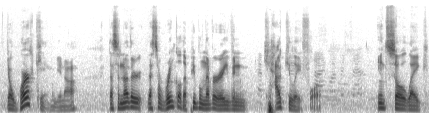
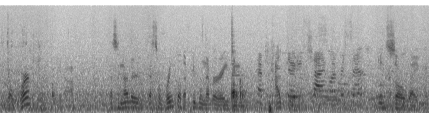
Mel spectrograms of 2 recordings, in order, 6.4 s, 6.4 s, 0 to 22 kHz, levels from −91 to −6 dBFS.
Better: first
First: hiss; faint; throughout; 25 dB below the speech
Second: hiss; loud; throughout; 1 dB below the speech

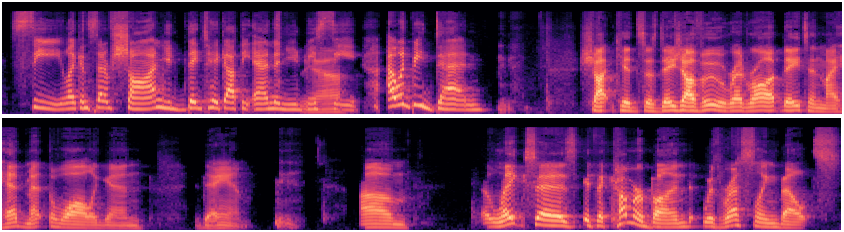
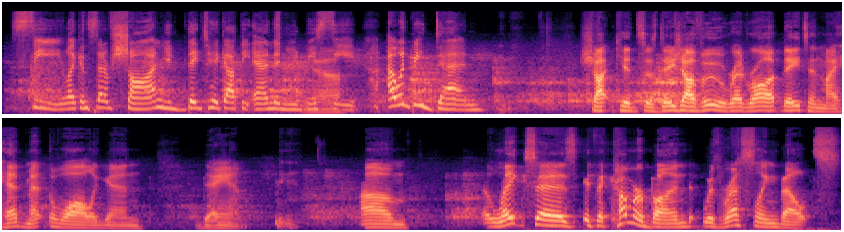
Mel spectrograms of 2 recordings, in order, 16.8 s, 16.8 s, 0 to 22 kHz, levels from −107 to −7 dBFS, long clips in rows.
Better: first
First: none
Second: household noises; noticeable; throughout; 15 dB below the speech

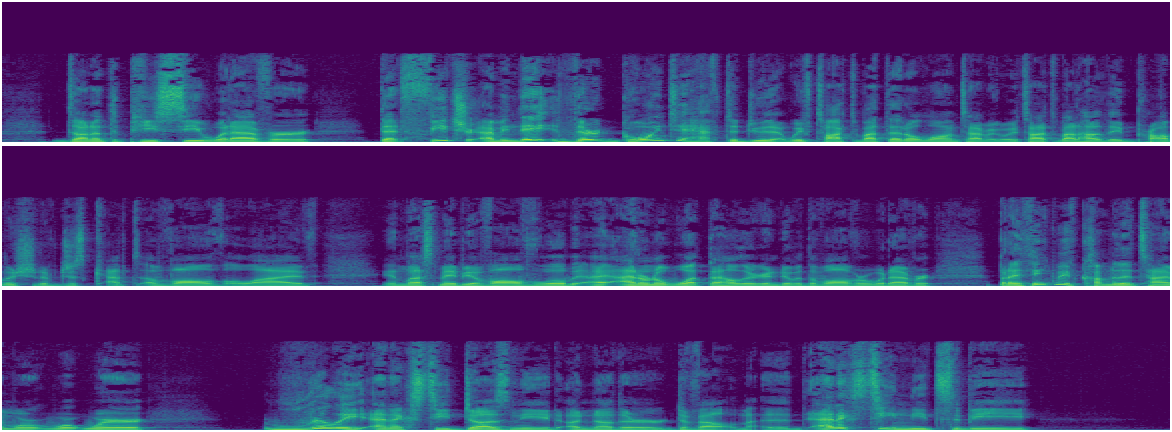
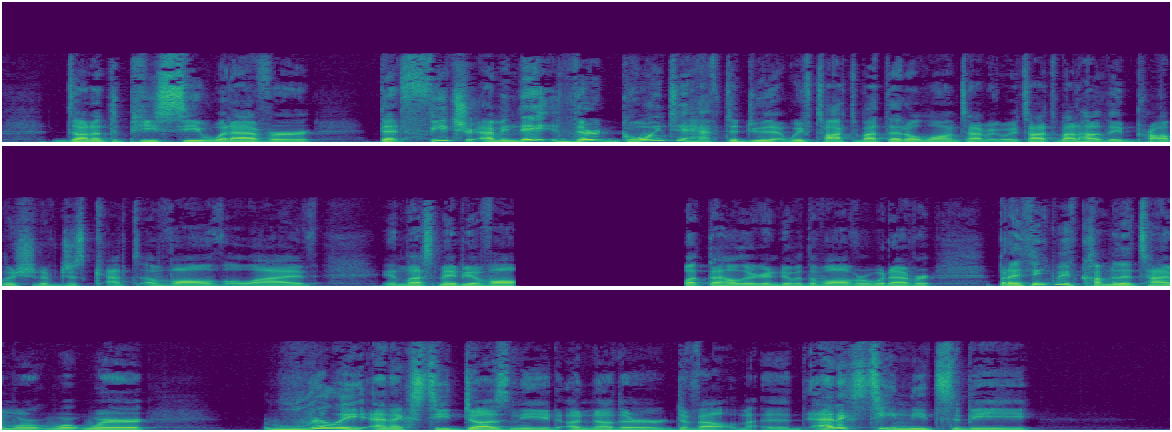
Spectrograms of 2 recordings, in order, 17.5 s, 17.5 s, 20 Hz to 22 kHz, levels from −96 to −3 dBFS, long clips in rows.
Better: first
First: none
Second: audio cutting out; at 8.5 s for 1 s

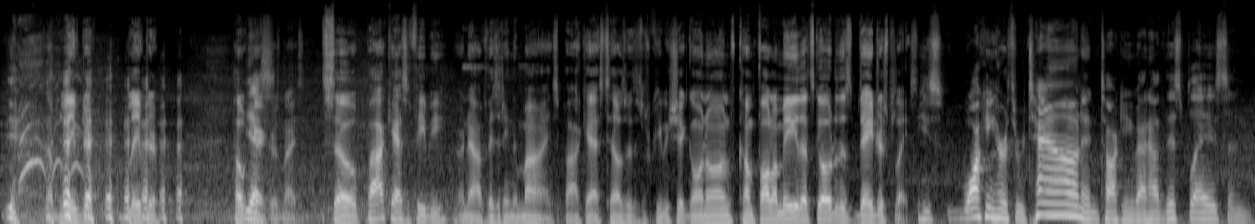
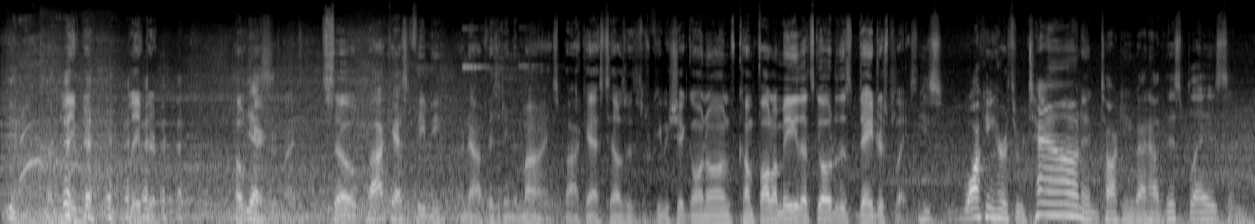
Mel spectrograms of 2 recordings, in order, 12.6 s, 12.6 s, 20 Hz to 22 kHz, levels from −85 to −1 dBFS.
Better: first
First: traffic noise; faint; throughout; 20 dB below the speech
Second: traffic noise; loud; throughout; 8 dB below the speech

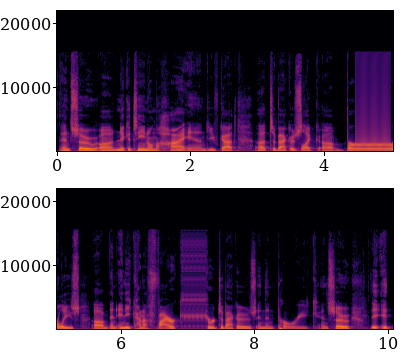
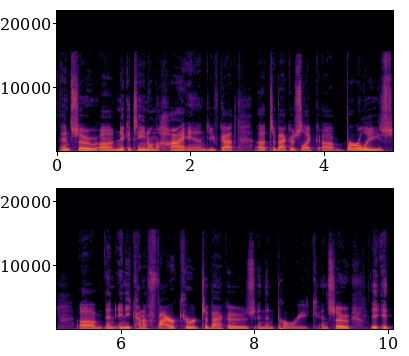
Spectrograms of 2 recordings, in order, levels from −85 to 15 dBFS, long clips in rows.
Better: second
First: audio freezing; at 4.5 s for 0.5 s and at 7 s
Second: none

